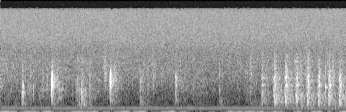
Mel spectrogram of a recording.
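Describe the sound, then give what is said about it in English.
Boot heels click along a hard floor in a steady walking rhythm over a low constant hum; the steps grow quicker and more clustered toward the end. “Your heels, Chester. Be quiet.”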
